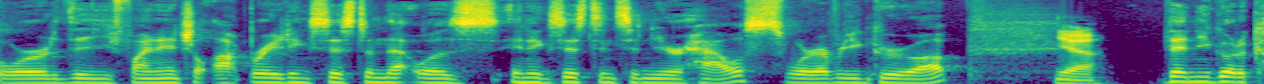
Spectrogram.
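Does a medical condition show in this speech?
No.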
